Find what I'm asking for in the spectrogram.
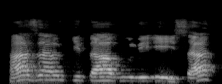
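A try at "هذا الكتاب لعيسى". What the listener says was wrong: Coba intonasinya kok kayak nanya. Anggap aja itu li Isa titik. Hazal kitabu li Isa. Selesai. Jadi nggak kelihatan panjang dia. Begitu. Jadi intonasi bikin orang paham.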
